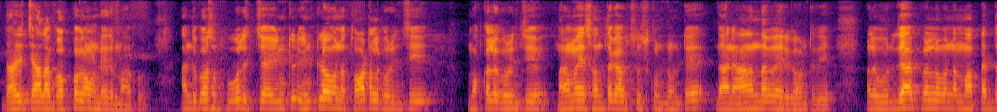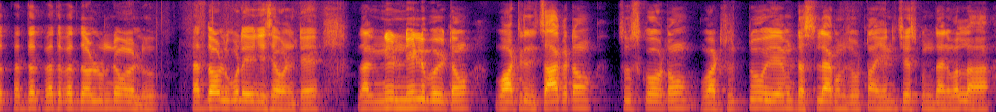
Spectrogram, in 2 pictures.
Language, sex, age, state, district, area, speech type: Telugu, male, 60+, Andhra Pradesh, Nellore, urban, spontaneous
